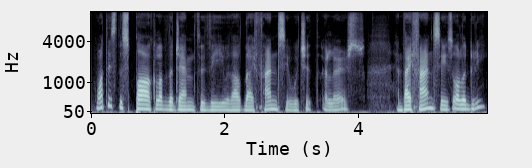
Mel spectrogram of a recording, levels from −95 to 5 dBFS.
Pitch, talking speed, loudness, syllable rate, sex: 130 Hz, 220 wpm, -19 LUFS, 5.4 syllables/s, male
